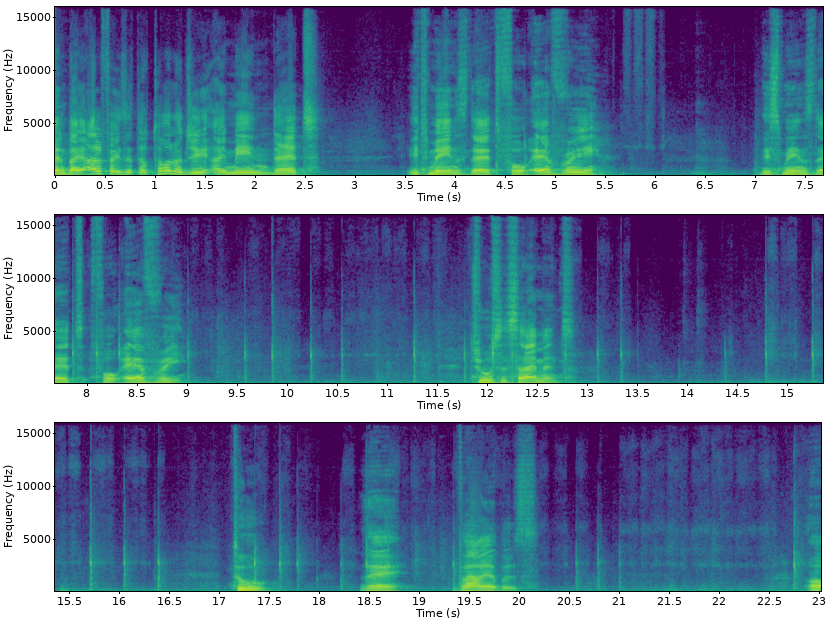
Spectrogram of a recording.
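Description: A middle-aged man speaks clearly and deliberately.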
